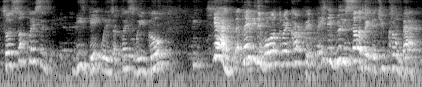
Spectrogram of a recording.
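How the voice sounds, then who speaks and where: A man from the United States giving an animated, conversational conference talk full of rhetorical questions. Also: extremely high pitch, normal speed, a little hiss or hum. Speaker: conference speaker. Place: conference hall. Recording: echoey room, from far off.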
